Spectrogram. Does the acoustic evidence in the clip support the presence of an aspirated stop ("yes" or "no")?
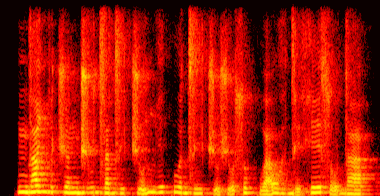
no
